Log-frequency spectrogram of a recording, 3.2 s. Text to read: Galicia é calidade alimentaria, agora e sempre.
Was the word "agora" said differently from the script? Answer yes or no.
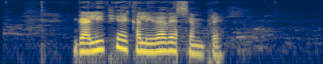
yes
